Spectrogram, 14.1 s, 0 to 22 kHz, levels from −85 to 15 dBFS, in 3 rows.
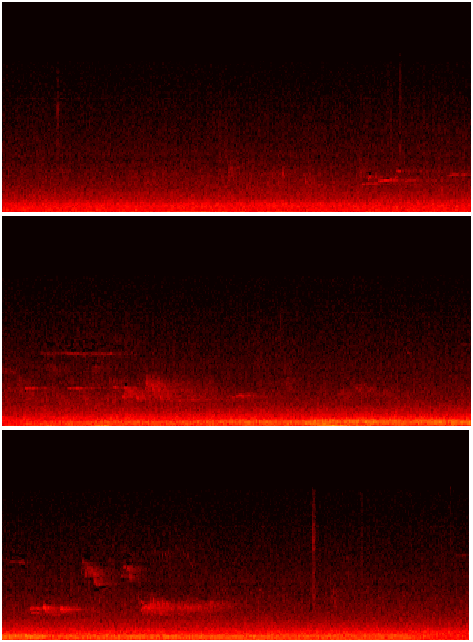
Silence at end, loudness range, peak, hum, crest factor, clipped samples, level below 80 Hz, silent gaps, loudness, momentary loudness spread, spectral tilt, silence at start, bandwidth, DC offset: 0 s; 9 LU; -18 dBFS; none; 20 dB; under 0.1%; -46 dBFS; none; -39 LUFS; 10 LU; -6.5 dB/octave; 0 s; 16 kHz; under 0.1%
